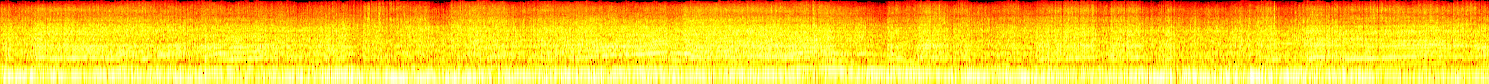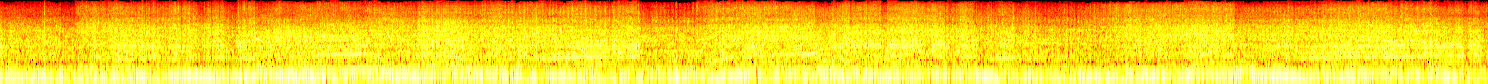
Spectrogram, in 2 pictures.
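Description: Engines of several compact demolition-derby cars revving up and falling back again and again as they drive and ram each other in the mud. Now and then there is a thump of a collision.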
